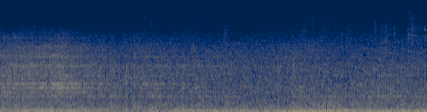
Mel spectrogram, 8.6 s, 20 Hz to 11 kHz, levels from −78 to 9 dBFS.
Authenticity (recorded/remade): remade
